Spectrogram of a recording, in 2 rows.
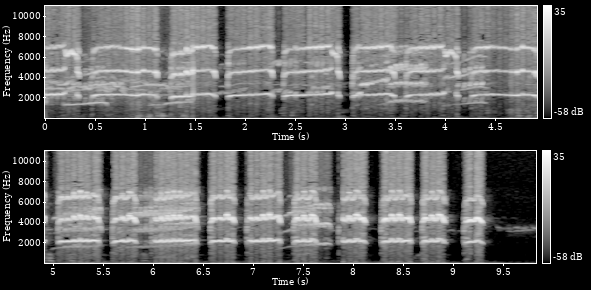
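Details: Common kestrel family at the nest, Théding, 9 June 2022, webcam: loud piercing harmonic calls given in rapid overlapping series, some slurred and wavering, then short clipped repeated notes before falling silent.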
